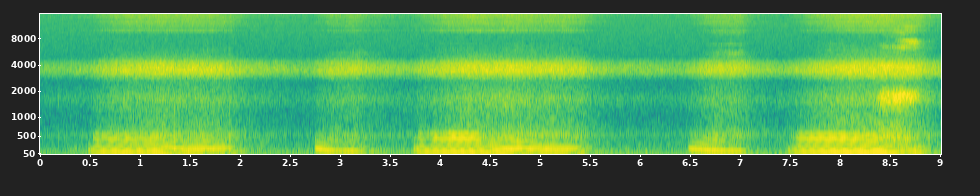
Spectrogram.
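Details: Snoring: low, buzzing, tonal snores on each breath, a long rumble alternating with a shorter one, about 17 breath cycles a minute.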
